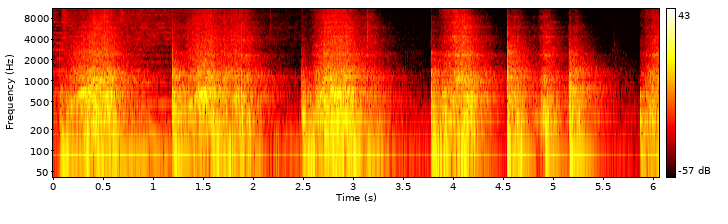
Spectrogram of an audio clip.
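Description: Long-handled scraper blade pushed across an OSB subfloor in repeated rasping strokes, about one a second and quicker near the end, scraping up leftover carpet pad and staples.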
